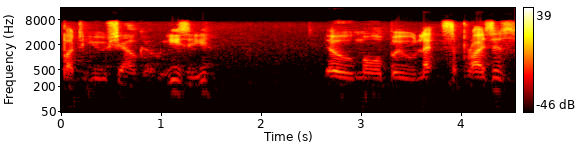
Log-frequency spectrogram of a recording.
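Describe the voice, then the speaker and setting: Putting on a character voice at medium pitch, a man speaks at a fairly slow pace. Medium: actual play. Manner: formal, slightly pompous.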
